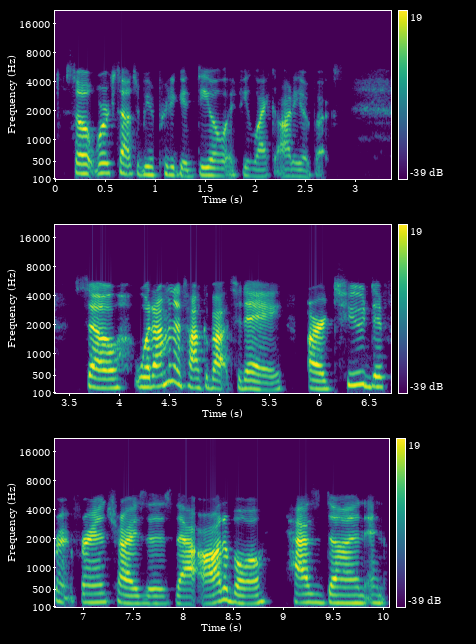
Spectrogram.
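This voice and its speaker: Woman, podcast host, enthusiastic, casual, medium pitch, dry close sound, slightly muffled. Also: dry recording. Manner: chatty, enthusiastic. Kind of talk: casual podcast recommendation talk.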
